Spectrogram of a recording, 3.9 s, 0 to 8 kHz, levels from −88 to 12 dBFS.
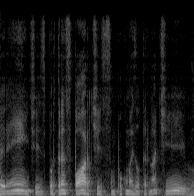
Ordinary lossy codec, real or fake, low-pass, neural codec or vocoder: none; fake; 7.2 kHz; autoencoder, 48 kHz, 128 numbers a frame, DAC-VAE, trained on Japanese speech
